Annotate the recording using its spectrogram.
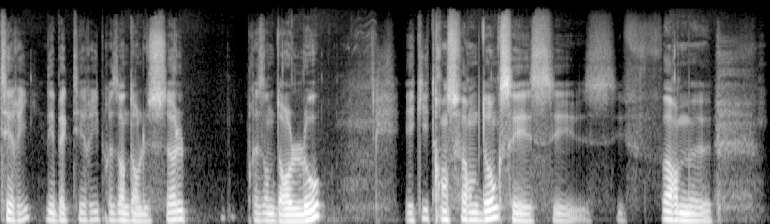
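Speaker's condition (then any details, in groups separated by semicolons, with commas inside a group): No condition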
